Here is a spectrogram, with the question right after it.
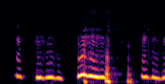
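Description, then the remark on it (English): A voice does an impression of a film character's nervous, throat-clearing giggle: four short voiced bursts in quick succession, low and gravelly with a hooting quality, the third longest and loudest. “They almost sound like he's clearing his throat more than he's giggling.”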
